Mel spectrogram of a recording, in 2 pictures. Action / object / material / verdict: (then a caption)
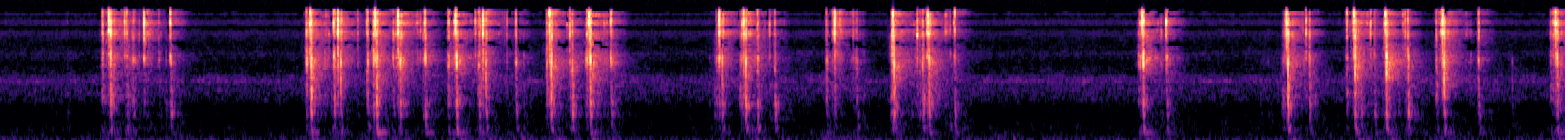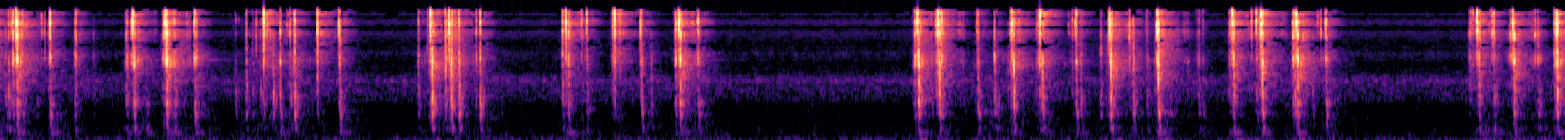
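tap / typewriter-style mechanical keyboard / plastic / none. Fingertips with short painted nails type rapidly on a black retro typewriter-style mechanical keyboard with round chrome-ringed keycaps. Bursts of sharp, bright, clacky keystrokes come in quick runs separated by short pauses, with a faint low hum underneath.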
